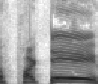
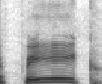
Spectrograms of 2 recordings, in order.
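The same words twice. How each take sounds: First: फटे mis-read in two syllables, 'fa-tay'; फटे as a literal Hindi-style 'fa-TAY'; wrong reading. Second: फेक in one syllable with long 'ay'; फेक rhyming with 'cake'; correct reading. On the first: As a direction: sound the final e in फटे. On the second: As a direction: say फेक with silent final e. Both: Shown as a demonstration. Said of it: "फटे नहीं है, फेक".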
